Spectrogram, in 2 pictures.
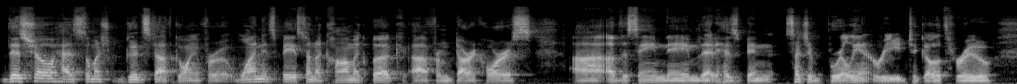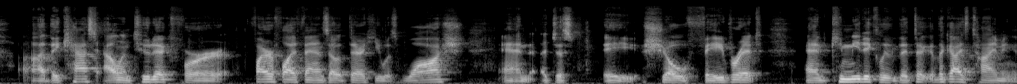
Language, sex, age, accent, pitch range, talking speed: English, male, 30-49, American, 90-110 Hz, 175 wpm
